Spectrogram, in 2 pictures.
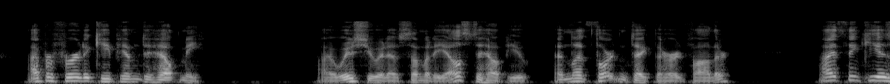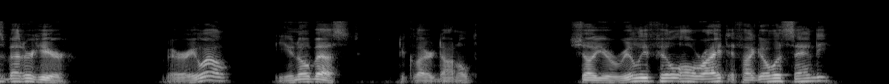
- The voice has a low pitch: Yes, low, 120 Hz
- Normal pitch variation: No, wide, 8.5 semitones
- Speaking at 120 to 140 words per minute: No, average, 165 wpm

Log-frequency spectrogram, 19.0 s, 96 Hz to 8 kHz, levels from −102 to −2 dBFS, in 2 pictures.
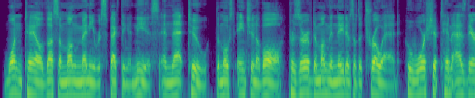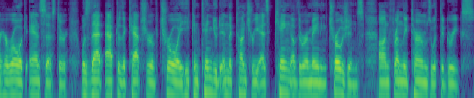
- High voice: No, low, 105 Hz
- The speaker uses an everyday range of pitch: No, narrow, 1.9 semitones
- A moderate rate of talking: Yes, average, 165 wpm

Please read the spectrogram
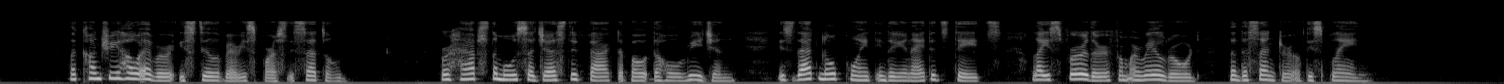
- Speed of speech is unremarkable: Yes, average, 145 wpm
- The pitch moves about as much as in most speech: Yes, average, 4.2 semitones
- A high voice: Yes, high, 195 Hz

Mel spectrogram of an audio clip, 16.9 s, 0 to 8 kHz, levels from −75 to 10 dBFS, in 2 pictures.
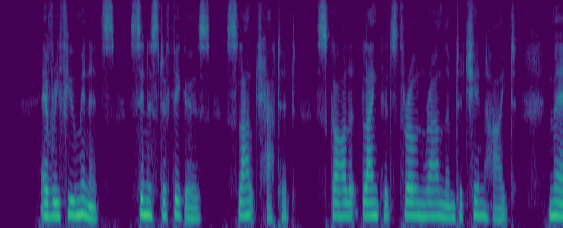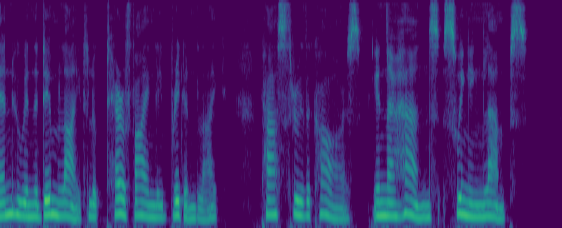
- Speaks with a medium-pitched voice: Yes, medium, 170 Hz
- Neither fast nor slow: No, slow, 120 wpm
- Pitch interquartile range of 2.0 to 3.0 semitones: Yes, narrow, 2.6 semitones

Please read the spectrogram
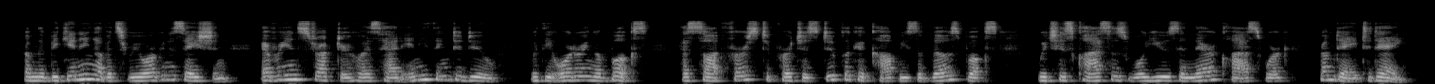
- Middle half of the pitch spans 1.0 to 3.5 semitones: Yes, average, 2.8 semitones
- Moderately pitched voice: Yes, medium, 175 Hz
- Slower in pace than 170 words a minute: No, average, 175 wpm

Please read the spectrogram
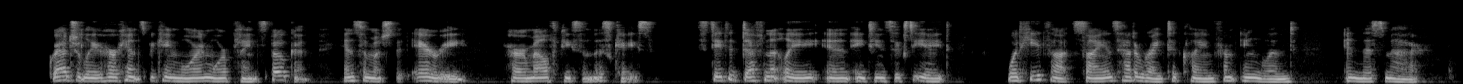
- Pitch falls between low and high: Yes, medium, 150 Hz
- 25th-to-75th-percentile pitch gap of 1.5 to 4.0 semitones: Yes, average, 3.5 semitones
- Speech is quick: No, slow, 135 wpm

